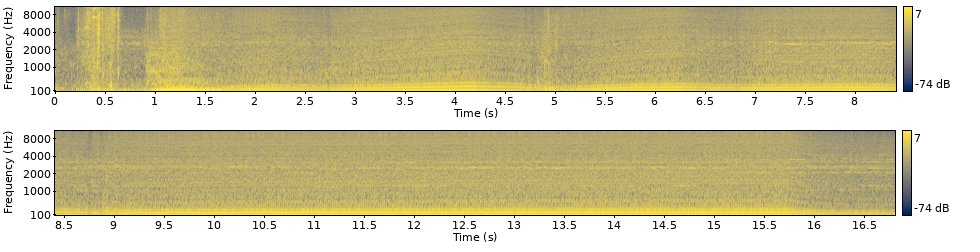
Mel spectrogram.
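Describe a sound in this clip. A car engine starts and hums steadily, revving up and down as the car drives.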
